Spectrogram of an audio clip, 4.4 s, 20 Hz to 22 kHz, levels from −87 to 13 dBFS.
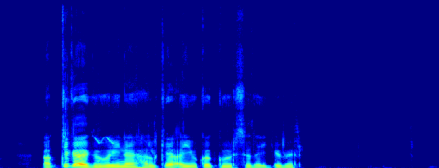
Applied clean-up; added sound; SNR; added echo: neural mask model DeepFilterNet 3.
